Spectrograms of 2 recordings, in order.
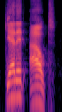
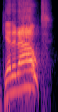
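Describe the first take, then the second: First: Slow, measured repeat at normal pitch; insistent demand. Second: Loud, high, drawn-out plea; frantic demand. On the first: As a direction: stretch each word out firmly. Repeats the plea more controlled. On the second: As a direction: yell it, rising and stretched out. Acting horrified patient begging doctor. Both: Acted.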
